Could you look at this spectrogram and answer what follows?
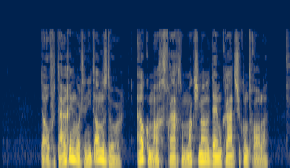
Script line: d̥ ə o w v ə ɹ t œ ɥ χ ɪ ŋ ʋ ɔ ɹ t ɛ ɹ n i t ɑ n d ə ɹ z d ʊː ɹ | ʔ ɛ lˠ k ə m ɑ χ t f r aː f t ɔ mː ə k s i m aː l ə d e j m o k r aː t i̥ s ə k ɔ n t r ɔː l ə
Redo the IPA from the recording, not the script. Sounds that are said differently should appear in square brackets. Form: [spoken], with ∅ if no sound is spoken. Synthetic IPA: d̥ ə o w v ə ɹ t œ ɥ χ ɪ ŋ ʋ ɔ ɹ t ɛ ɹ n i t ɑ n d ə ɹ z d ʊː ɹ | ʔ ɛ lˠ k ə m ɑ χ t f r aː [χ] t ɔ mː [ɑ] k s i m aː l ə d e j m o k r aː t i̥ s ə k ɔ n t r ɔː l ə

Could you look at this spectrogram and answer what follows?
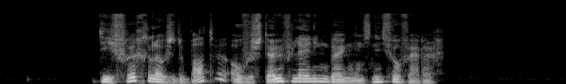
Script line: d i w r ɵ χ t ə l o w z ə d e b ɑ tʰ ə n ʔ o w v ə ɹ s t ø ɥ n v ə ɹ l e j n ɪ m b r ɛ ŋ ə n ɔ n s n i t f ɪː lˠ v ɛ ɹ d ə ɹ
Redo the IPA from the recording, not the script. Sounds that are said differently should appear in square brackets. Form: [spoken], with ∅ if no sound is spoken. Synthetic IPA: d i [v] r ɵ χ t ə l o w z ə d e b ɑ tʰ ə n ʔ o w v ə ɹ s t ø ɥ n v ə ɹ l e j n ɪ [ŋ] b r ɛ ŋ ə n ɔ n s n i t f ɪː lˠ v ɛ ɹ d ə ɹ

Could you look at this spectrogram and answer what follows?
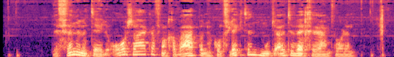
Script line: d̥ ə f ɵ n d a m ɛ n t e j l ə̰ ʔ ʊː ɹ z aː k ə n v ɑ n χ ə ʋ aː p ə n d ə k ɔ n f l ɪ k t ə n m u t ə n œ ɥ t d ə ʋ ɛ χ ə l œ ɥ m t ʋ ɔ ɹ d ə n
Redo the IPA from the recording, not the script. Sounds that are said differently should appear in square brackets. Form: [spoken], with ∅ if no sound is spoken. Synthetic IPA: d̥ ə f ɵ n d a m ɛ n t e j l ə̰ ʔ ʊː ɹ z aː k ə n v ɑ n χ ə ʋ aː p ə n d ə k ɔ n f l ɪ k t ə n m u t ə n œ ɥ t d ə ʋ ɛ χ ə [r] œ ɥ m t ʋ ɔ ɹ d ə n

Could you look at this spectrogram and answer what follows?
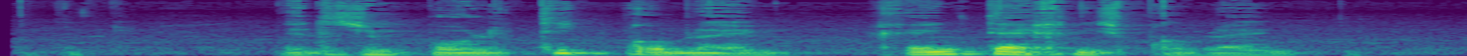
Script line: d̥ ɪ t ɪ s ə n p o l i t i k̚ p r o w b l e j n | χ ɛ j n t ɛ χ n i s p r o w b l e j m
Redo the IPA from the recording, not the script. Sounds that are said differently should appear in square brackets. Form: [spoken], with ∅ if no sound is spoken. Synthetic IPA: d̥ ɪ t ɪ s ə n p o l i t i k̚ p r o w b l e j [m] | χ [e] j n t ɛ χ n i s p r o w b l e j m

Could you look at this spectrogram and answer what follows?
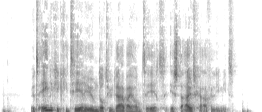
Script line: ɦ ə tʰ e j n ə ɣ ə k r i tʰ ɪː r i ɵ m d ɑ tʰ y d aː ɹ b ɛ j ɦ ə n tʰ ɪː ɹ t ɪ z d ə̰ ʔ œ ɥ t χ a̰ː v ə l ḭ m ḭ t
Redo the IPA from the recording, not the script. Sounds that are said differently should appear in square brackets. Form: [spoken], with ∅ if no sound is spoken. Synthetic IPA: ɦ ə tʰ e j n ə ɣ ə k r i tʰ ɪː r i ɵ m d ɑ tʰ y d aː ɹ b ɛ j ɦ [ɑ] n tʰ ɪː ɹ t ɪ z d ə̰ ʔ œ ɥ t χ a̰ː v ə l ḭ m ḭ t

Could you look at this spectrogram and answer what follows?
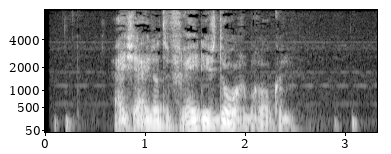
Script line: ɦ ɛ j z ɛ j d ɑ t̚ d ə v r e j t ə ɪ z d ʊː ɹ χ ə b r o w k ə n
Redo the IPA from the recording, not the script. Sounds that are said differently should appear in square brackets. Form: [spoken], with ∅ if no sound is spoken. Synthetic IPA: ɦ ɛ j z ɛ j d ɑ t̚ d ə v r e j [d] ə ɪ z d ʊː ɹ χ ə b r o w k ə n

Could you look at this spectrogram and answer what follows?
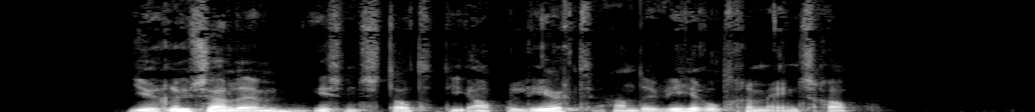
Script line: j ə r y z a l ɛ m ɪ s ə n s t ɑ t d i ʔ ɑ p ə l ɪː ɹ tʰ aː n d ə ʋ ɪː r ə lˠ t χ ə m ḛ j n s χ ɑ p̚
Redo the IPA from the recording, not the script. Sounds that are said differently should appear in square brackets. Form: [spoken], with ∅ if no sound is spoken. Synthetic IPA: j ə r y z a l ɛ m ɪ s ə n s t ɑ t d i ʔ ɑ p ə l ɪː ɹ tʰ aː n d ə ʋ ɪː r ə lˠ t χ ə m ḛ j n s χ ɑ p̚

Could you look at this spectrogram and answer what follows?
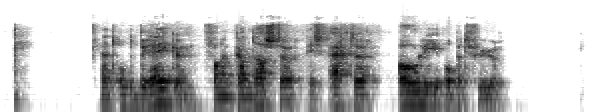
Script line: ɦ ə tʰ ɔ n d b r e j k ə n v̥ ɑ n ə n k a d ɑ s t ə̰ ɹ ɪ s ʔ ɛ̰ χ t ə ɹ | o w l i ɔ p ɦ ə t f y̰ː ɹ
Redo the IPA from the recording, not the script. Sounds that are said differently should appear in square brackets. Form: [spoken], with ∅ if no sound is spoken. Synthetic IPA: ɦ ə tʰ ɔ n d b r e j k ə n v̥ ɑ n ə n k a d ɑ s t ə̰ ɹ ɪ s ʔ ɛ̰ χ t ə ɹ | o w l i ɔ p ɦ ə t f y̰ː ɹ

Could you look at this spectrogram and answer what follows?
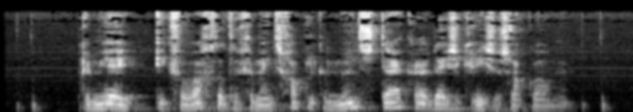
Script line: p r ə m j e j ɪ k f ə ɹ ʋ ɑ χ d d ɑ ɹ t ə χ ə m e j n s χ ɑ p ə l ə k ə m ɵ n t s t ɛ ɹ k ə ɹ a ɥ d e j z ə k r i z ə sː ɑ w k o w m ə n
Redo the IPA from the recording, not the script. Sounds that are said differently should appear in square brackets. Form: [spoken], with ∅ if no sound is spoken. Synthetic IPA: p r ə m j e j ɪ k f ə ɹ ʋ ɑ χ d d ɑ [∅] t ə χ ə m e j n s χ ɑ p ə l ə k ə m ɵ n t s t ɛ ɹ k ə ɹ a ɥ d e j z ə k r i z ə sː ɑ w k o w m ə n

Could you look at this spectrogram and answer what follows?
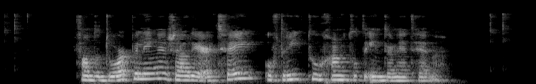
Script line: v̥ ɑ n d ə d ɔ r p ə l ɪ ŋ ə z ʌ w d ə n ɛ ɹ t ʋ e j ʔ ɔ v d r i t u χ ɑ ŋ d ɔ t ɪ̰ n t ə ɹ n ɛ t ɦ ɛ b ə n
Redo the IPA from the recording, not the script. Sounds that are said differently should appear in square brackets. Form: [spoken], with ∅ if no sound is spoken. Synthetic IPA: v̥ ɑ n d ə d ɔ [ɹ] p ə l ɪ ŋ ə z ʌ w d ə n ɛ ɹ t ʋ e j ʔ ɔ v d r i t u χ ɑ ŋ [t] ɔ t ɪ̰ n t ə ɹ n ɛ t ɦ ɛ b ə n

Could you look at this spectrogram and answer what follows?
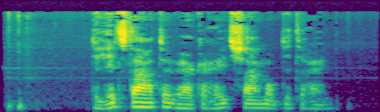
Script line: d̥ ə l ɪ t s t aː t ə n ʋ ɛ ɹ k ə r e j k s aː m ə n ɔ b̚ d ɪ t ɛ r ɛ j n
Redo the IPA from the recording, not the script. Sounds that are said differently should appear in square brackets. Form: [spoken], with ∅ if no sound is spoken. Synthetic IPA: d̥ ə l ɪ t s t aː t ə n ʋ ɛ ɹ k ə r e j [t] s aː m ə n ɔ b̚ d ɪ t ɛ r ɛ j n

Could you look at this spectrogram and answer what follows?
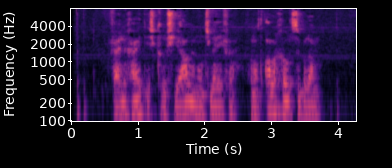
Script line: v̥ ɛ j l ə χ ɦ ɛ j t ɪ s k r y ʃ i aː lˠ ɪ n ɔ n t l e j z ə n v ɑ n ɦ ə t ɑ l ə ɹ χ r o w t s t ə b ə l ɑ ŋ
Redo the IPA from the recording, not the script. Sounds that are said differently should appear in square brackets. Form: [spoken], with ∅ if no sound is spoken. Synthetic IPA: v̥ ɛ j l ə χ ɦ ɛ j t ɪ s k r y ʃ i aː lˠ ɪ n ɔ n [s] l e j [v] ə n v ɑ n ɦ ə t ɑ l ə ɹ χ r o w t s t ə b ə l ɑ ŋ

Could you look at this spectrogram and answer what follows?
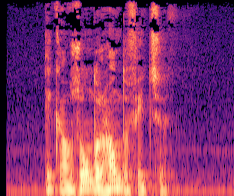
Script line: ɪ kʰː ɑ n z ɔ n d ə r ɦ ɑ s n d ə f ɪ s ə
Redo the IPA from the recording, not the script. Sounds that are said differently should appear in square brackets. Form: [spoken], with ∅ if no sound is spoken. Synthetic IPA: ɪ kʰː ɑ n z ɔ n d ə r ɦ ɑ [∅] n d ə f [i] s ə

